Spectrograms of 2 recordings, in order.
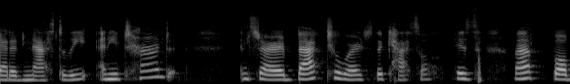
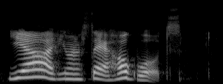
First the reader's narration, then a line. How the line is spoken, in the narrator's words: said Hagrid fiercely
